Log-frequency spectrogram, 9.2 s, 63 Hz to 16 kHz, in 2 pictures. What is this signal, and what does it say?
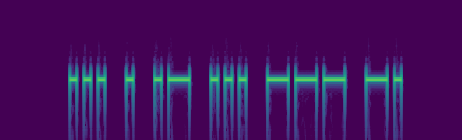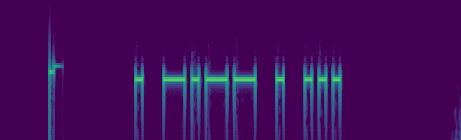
Morse code, heard as a keyed tone, about 17 wpm, 700 Hz. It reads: SEASON EYES
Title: Sets of 5 Words - New Word Drill - 17wpm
